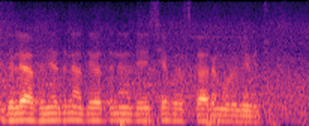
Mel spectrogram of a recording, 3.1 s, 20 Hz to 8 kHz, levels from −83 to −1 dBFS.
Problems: constant background noise, low volume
